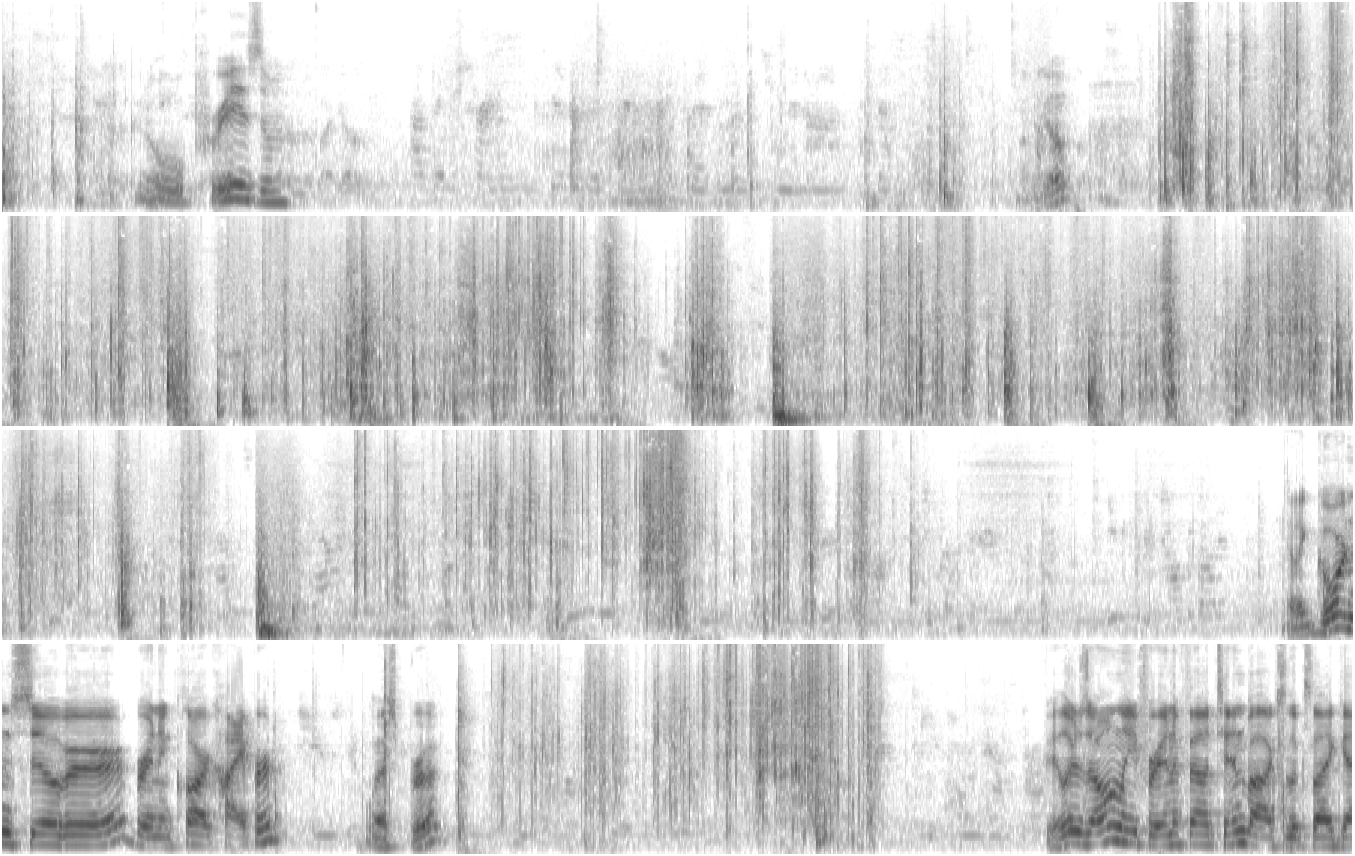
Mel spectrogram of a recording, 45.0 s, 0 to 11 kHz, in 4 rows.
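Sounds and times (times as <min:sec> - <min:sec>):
foil packs crinkling and tearing: 0:09.6 - 0:24.6, 0:25.4 - 0:30.2, 0:37.6 - 0:41.2.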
